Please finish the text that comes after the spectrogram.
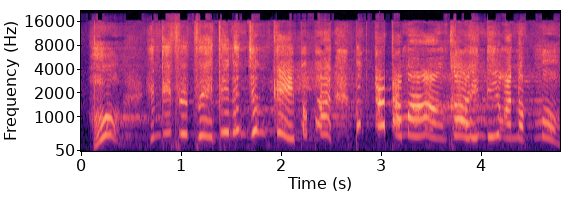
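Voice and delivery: high, loud panicked cry of protest; alarmed protest. Acted. Executioner pleads with the father to step aside, high alarmed cry.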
